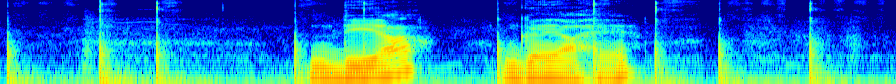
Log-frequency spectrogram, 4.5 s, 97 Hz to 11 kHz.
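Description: Pen or chalk strokes tap and scratch in short bursts while a solution to a class 12 matrix maths problem is written out, heard close under someone speaking Hindi.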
